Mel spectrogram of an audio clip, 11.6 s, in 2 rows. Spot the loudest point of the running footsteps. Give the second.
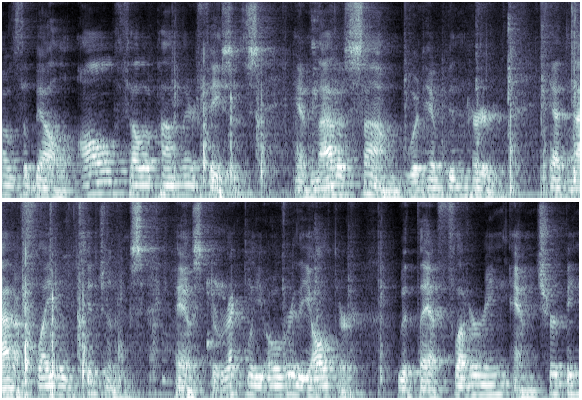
6 s.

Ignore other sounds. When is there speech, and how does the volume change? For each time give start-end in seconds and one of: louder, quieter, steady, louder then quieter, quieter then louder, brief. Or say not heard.
0.0-11.5 steady.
